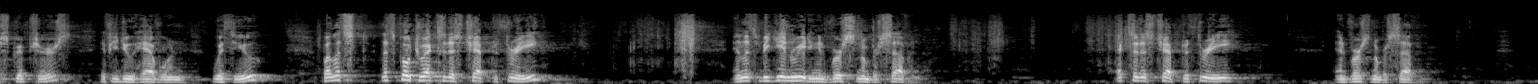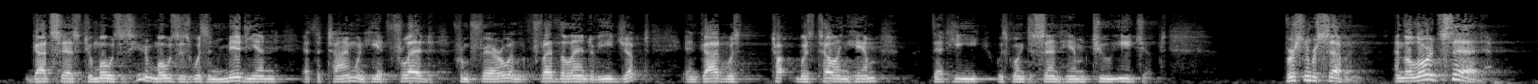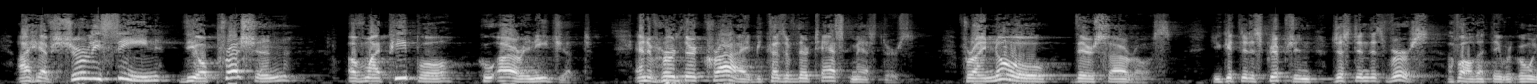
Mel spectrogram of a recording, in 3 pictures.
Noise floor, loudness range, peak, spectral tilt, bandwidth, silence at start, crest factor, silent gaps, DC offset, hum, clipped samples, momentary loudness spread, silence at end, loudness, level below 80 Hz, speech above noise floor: -58 dBFS; 6 LU; 0 dBFS; -4.5 dB/octave; 11.5 kHz; 0 s; 14 dB; none; under 0.1%; none; under 0.1%; 13 LU; 0 s; -12 LUFS; -42 dBFS; 46 dB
